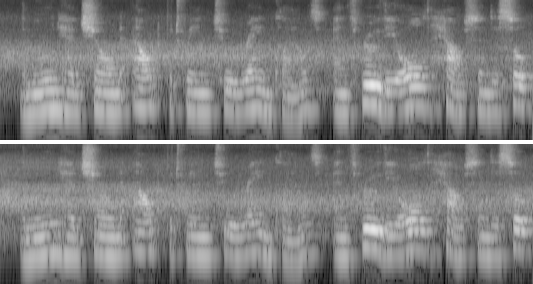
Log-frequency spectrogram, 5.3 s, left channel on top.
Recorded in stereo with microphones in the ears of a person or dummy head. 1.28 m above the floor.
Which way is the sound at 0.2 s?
15° left (ahead or behind).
